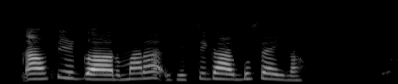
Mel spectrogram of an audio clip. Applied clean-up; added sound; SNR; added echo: none; none; none; none.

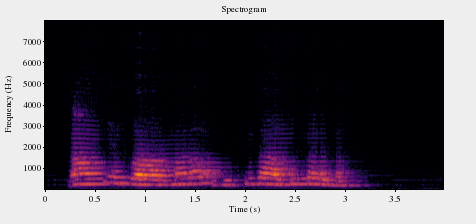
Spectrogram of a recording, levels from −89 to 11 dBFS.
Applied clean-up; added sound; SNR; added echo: neural separator model SepFormer DNS4.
